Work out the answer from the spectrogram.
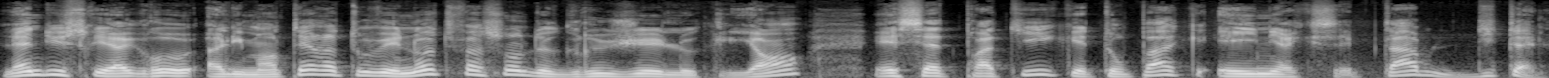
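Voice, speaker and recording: A man's voice: mid-range voice, sing-song, moderate pace, dry recording. A man giving a consumer affairs column on local radio, explaining with ironic asides.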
